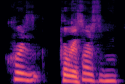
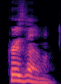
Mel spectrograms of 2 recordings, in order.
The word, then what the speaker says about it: charism: It's charism. I know. Charisma. The thing you dropped the A. And that's hard for me as an American to drop the A off of that.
